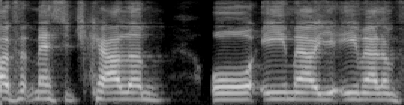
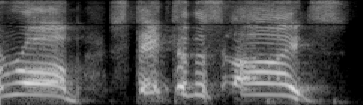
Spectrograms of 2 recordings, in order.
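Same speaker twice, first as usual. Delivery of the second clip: higher, shouty mock scolding from a colleague; mock telling-off; 7 semitones higher than usual. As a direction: ham up a boss yelling at Rob. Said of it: "Callum will be like".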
